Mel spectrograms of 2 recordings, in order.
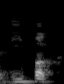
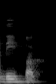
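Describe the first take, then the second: First: The first vowel is held long. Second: The first vowel is short and quick. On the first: "तो दी पे focus होगा यहाँ" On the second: "तो इस पे focus नहीं"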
